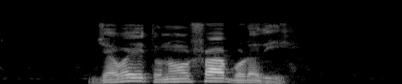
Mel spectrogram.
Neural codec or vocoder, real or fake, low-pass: none; real; 7.2 kHz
